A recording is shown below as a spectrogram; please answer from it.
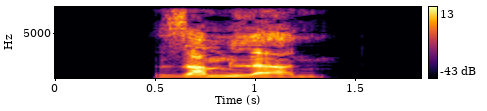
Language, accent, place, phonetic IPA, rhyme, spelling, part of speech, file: German, Germany, Berlin, [ˈzamlɐn], -amlɐn, Sammlern, noun, De-Sammlern.ogg
- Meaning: dative plural of Sammler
